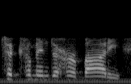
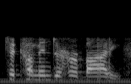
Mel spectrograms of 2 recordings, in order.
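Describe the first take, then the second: No difference in how they are said.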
